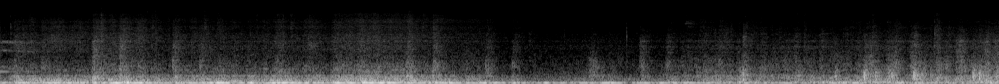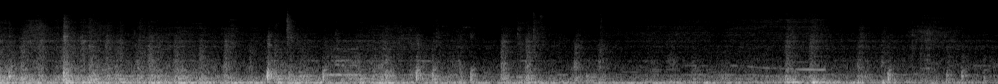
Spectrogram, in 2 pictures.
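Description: Hankyu 9000-series electric train running, heard from inside the passenger car: a steady low rumble with wheels clacking over rail joints. It is loudest for the first few seconds, then eases off gradually.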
